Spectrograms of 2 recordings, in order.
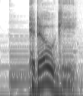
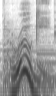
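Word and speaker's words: pierogi: it pedogi iso as opposed to perogi or perogi. It's pedogi. So I've always grown up calling them pedogis. didn't know that that was a very specific thing only done in one state in the United States by the Polish population that lives there. I've pronounced it that way my entire life and suddenly people were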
